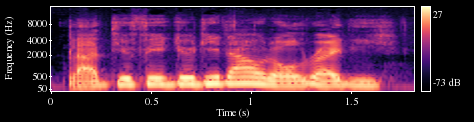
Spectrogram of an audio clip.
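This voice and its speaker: A woman's voice: medium pitch, moderate pace, creaky, mellow, no room sound, studio quality, close to an everyday voice. Woman reading as a confident flirty bachelor. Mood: smooth, teasing. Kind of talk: audiobook character dialogue.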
